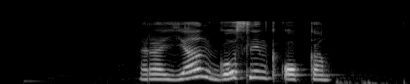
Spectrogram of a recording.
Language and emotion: Russian, neutral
